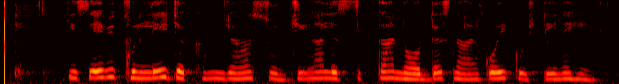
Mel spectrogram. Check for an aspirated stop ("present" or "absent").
present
